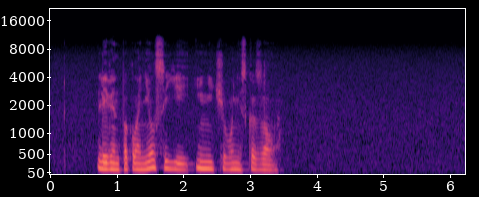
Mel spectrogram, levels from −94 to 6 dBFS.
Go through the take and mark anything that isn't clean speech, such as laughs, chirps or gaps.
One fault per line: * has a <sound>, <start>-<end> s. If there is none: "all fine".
all fine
